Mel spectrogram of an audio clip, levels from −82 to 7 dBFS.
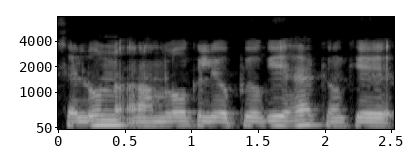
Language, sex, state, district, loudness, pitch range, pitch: Maithili, male, Bihar, Samastipur, -26 LUFS, 110-120 Hz, 115 Hz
